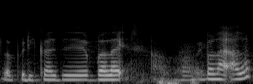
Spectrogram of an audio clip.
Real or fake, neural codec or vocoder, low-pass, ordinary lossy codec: fake; codec, 16 kHz, 0.7 kbps, FocalCodec; 7.2 kHz; MP3, 48 kbps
